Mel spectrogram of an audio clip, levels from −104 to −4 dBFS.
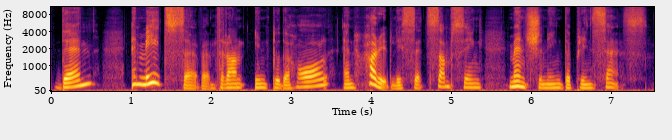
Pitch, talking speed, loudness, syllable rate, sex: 180 Hz, 110 wpm, -20 LUFS, 3.7 syllables/s, female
